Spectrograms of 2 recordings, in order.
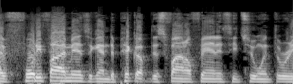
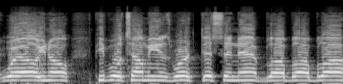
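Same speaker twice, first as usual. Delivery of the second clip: higher, mocking voice for the seller's excuse; 5 semitones higher than usual. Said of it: "He's like".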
